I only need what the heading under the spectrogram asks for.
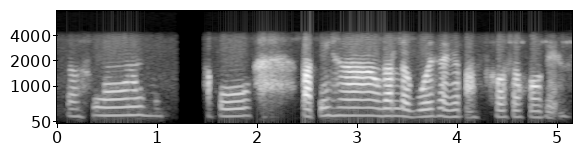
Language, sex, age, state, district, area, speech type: Assamese, female, 18-30, Assam, Dibrugarh, rural, conversation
